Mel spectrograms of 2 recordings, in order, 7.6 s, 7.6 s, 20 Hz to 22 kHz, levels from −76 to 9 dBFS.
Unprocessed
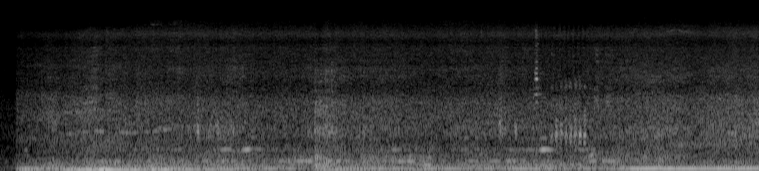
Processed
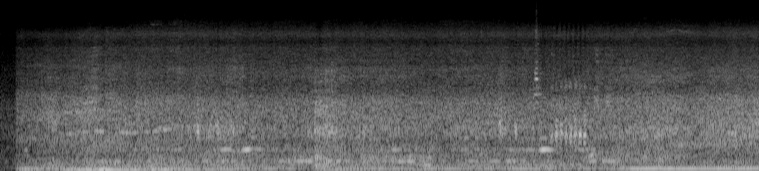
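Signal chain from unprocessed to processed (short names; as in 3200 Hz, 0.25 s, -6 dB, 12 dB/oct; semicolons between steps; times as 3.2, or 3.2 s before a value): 2.38–3.05 crackle 79/s -> 290/s -44 dBFS; overdrive pedal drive 15 dB, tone 1800 Hz, clips at -13 dBFS; gain +8.5 dB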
